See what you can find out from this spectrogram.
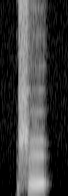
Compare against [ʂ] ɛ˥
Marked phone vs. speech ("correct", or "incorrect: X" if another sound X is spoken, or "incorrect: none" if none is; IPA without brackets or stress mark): correct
